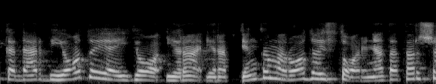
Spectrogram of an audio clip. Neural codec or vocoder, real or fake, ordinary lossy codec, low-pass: none; real; AAC, 48 kbps; 7.2 kHz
